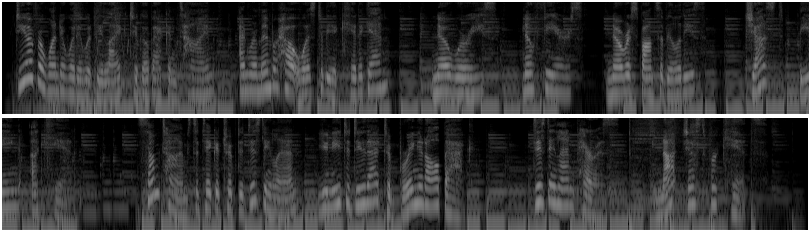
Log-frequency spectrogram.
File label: female american english comercial; disney; ideasonora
